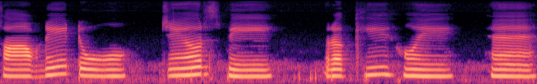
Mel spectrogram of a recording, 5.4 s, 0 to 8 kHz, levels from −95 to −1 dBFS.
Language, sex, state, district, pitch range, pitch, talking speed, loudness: Hindi, female, Punjab, Fazilka, 190-210 Hz, 195 Hz, 80 wpm, -17 LUFS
